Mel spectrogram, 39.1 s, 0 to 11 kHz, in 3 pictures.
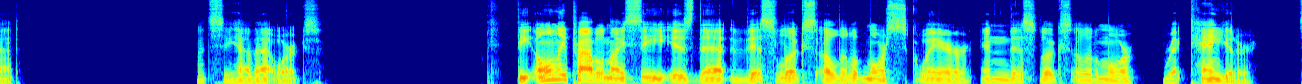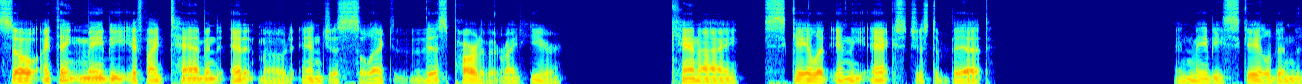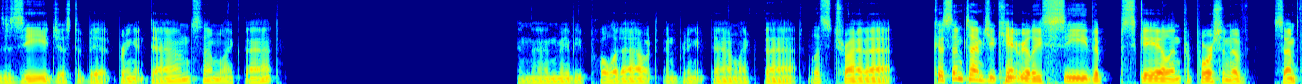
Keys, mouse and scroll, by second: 0.3 middle click, 0.8-1.2 scroll down 1, 1.9 scroll down 7, 2.0 middle click, 3.0-3.4 scroll up 4, 3.4 shift+middle click, 3.8 middle click, 5.8-6.5 scroll up 1, 6.5 scroll up 3, 6.8 shift+middle click, 7.6 click, 8.4 scroll up 2, 8.7 shift+middle click, 9.8 scroll up 2, 10.1 shift+middle click, 13.2 Tab, 14.0 alt+a, 15.0 middle click, 17.6 l, 18.1 middle click, 21.3 s, 26.4 s, 28.6 middle click, 31.2 click, 32.6 click, 33.6 scroll down 1, 34.2 scroll down 1, 34.3 alt+a, 34.6 Tab, 35.0 alt+a, 36.9 scroll down 6, 37.4 middle click, 38.3 scroll down 2.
